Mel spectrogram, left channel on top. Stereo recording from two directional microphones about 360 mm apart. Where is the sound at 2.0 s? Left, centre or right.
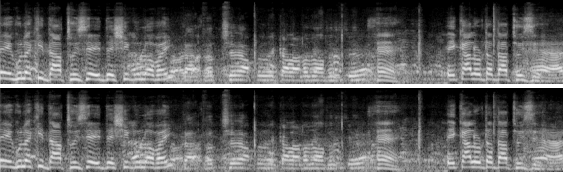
Left.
